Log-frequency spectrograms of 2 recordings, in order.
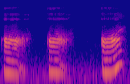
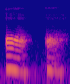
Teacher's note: It's spelled like this. This AU is comparable to a short O sound, ah, but it's deeper. Your jaw is dropped even more. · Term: deep jaw-dropping ah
